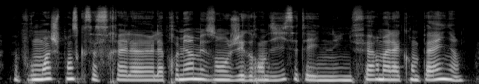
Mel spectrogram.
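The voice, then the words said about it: Non-native accent speaking French. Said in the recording (French): “Je m'excuse d'avance pour, mon accent”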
